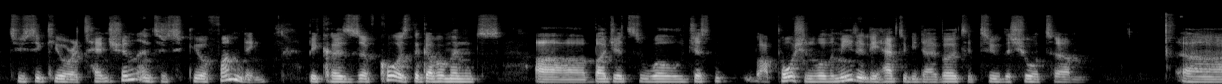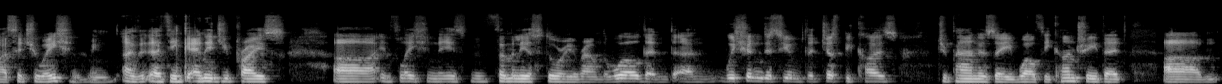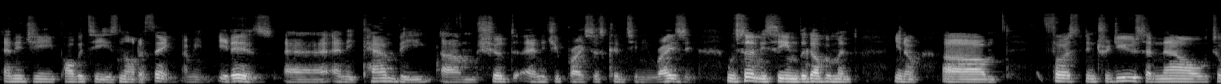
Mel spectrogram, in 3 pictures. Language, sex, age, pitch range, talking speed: English, male, 30-49, 120-145 Hz, 155 wpm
